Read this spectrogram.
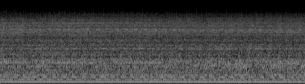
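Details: Volvo 240 after its MOT, engine hot: steady even idle sitting fast, about 1200 rpm instead of the 800–900 target, smelling a little rich; idle set too high, being adjusted at the top idle adjustment screw.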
